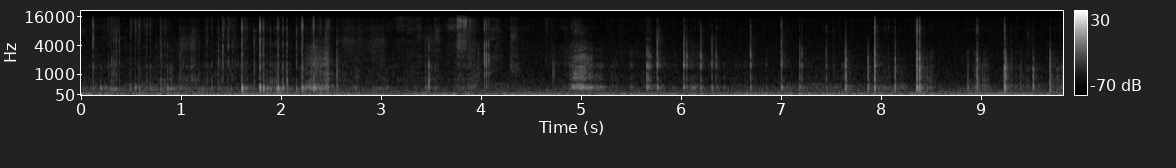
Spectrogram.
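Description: Long nails tap and scratch the top and rim of the white lid on a clear plastic jar full of white granules, and twist the lid. Sharp, crisp clicks scatter between soft scratchy rasps and brief grinding twists, all quiet over a steady low hum.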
